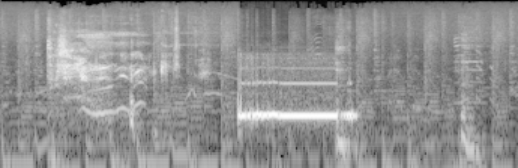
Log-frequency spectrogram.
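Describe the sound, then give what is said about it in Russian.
A telephone call is dialed and reaches a busy line: one steady, loud electronic tone lasting about a second, with talk and laughter before and after it. “Номер занят. Оставьте сообщение. А, она не говорит нет, она просто не берет трубку.”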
